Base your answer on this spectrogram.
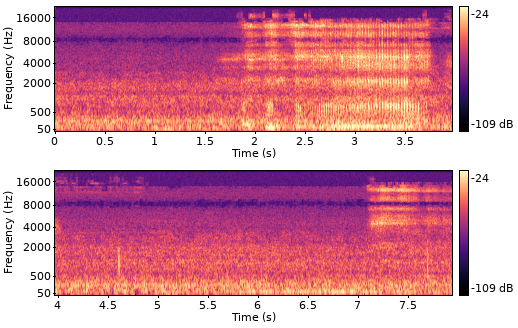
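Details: Pug sleeping in the morning, snoring loudly: a low, rattling snore with one loud, harsh snorting breath in the middle of a steady rumble.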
